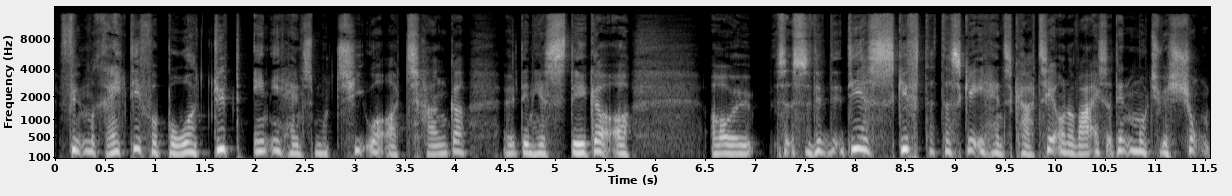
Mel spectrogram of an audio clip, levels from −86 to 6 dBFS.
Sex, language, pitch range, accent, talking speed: male, Danish, 160-195 Hz, native, 165 wpm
